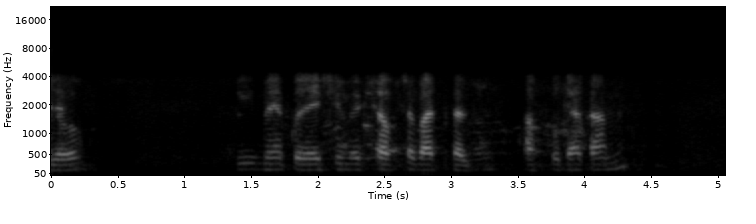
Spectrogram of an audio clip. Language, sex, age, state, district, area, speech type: Urdu, male, 18-30, Uttar Pradesh, Ghaziabad, rural, conversation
